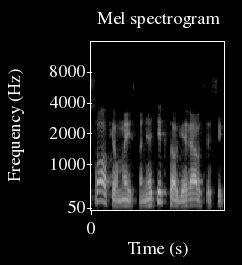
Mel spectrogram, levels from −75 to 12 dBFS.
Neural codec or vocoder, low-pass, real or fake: none; 7.2 kHz; real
